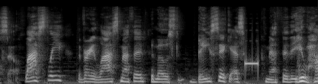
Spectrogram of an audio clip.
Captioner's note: beep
